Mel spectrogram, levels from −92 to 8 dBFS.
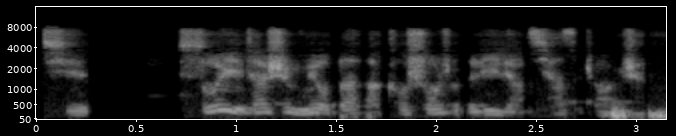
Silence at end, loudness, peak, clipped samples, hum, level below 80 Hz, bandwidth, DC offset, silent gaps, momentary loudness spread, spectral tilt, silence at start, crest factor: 0 s; -37 LUFS; -16 dBFS; under 0.1%; none; -66 dBFS; 8.2 kHz; under 0.1%; 0.27-0.51 s; 11 LU; -3 dB/octave; 0.05 s; 22 dB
